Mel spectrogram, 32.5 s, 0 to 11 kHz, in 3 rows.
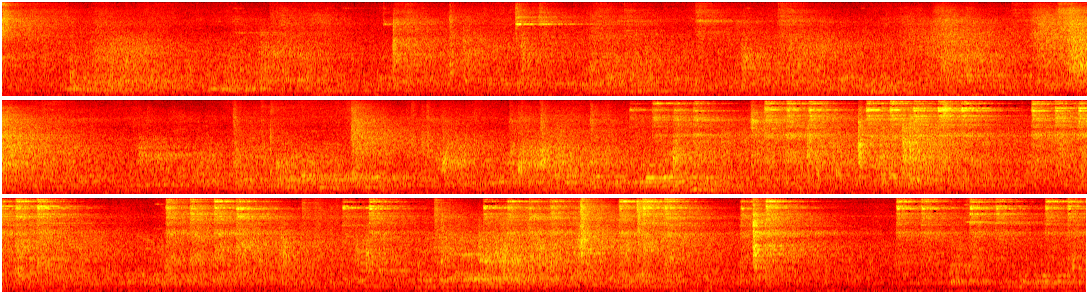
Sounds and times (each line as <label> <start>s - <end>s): renovation work inside the cathedral 0.0s - 32.5s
